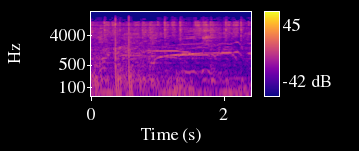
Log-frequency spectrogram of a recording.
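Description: Aerial fireworks shells exploding: three sharp bangs within the first second, heard over background music.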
